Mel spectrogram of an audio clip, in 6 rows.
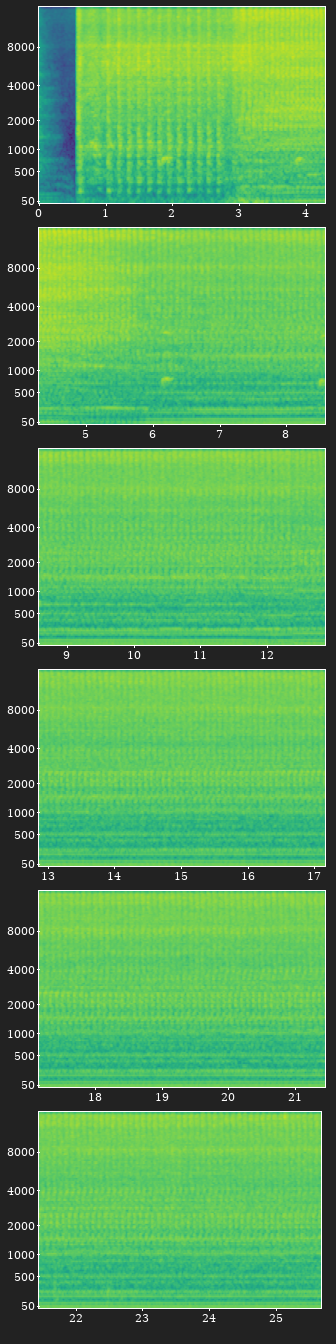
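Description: An Opel Astra G 1.8 16v, just fitted with a new timing kit and water pump, cranks briefly and catches, revs up and then settles into a steady, fairly loud idle for a long stretch.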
